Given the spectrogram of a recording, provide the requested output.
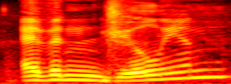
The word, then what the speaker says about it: Evangelion: most of the pronunciation, yeah. I don't even fucking know how to say it. Evangelion. Evangelion, that's right.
